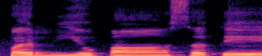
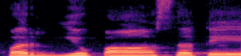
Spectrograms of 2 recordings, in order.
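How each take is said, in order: Both takes have the same delivery.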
